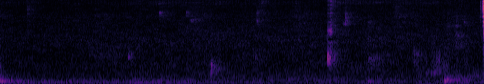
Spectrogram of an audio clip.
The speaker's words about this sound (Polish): a potem będą trzy łyki wody z miedzianego kubka.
